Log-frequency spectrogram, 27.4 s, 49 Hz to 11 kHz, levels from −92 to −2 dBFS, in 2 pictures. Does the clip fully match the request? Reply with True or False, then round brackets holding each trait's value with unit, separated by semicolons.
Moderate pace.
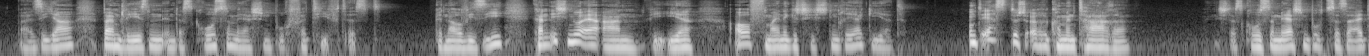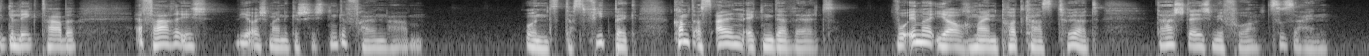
True (150 wpm)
